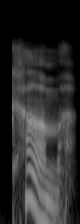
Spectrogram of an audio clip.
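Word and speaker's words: Côme: This guy's first name was actually come, Chesterfield replied without humor, pointing to the body above us. He pronounced it like comb. It's a French variant of the name Cosmo, said the photographer.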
